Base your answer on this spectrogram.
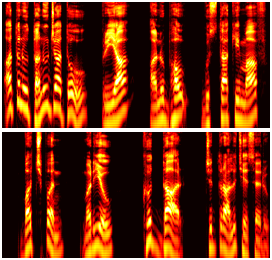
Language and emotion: Telugu, neutral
